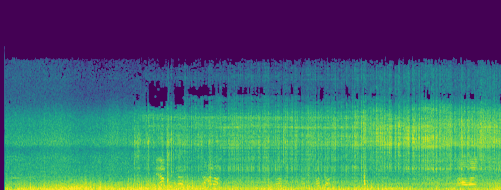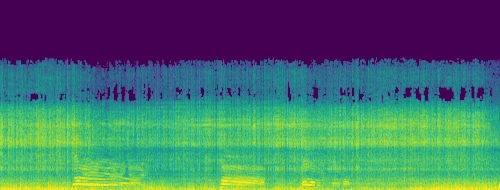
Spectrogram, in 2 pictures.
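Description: A boat's outboard motor running under way, with the rush of its wake and wind, and people giving short shouted calls several times over it.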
